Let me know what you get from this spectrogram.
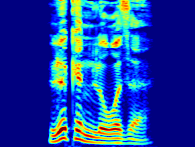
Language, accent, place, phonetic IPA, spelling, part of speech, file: German, Germany, Berlin, [ˈlʏkənˌloːzə], lückenlose, adjective, De-lückenlose.ogg
- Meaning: inflection of lückenlos: 1. strong/mixed nominative/accusative feminine singular 2. strong nominative/accusative plural 3. weak nominative all-gender singular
